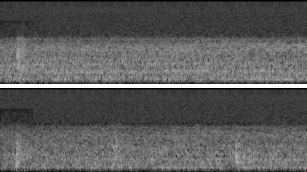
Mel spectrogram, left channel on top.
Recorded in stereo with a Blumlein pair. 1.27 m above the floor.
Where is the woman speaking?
I don't hear a woman speaking.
